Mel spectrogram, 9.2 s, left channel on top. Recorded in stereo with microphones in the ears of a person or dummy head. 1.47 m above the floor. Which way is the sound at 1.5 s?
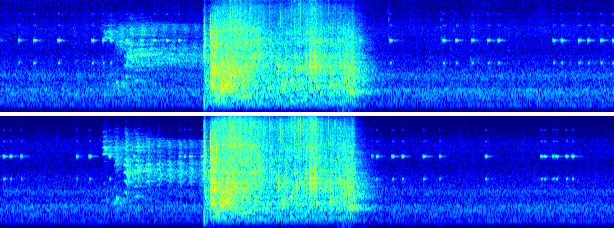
75° right (ahead or behind).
